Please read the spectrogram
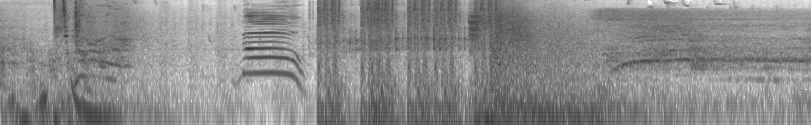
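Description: A short falling shout, then a burst of rapid gunfire lasting about two seconds, then a long held yell.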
